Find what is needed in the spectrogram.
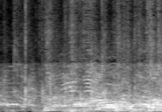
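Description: Church congregation calling out and cheering in response to the preacher, many voices overlapping.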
